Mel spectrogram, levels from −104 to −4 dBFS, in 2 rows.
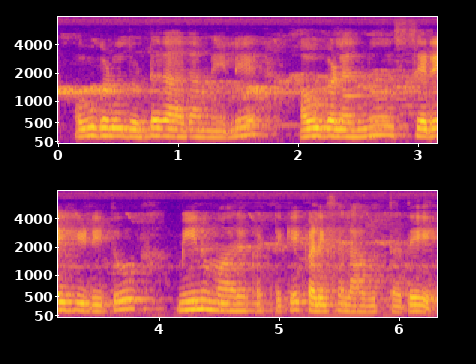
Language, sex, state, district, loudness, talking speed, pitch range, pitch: Kannada, female, Karnataka, Shimoga, -19 LUFS, 85 wpm, 165-185 Hz, 175 Hz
